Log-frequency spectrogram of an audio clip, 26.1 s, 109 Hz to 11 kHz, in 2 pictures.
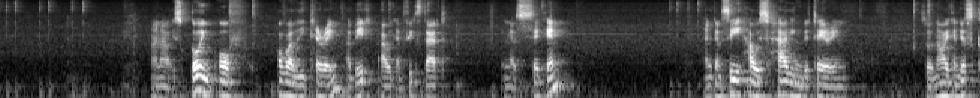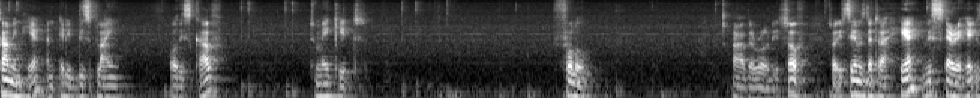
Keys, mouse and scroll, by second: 2.0 `, 5.1-6.3 drag, 6.3-6.8 scroll down 3, 8.9-10.4 drag, 11.5 KP_7, 11.9-12.3 scroll up 4, 13.2 click, 13.8 Tab, 14.2 click, 15.3 g, 16.9 click, 17.4 g, 23.8 `, 24.2 Tab, 24.5 `, 25.5 click.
